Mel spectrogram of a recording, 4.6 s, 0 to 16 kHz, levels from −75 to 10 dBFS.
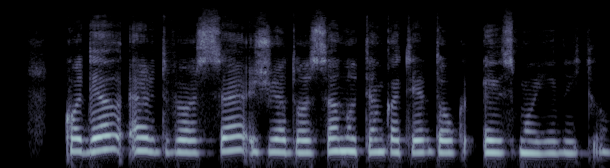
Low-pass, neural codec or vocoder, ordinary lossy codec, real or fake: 14.4 kHz; codec, 44.1 kHz, 3.4 kbps, Pupu-Codec; Opus, 64 kbps; fake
